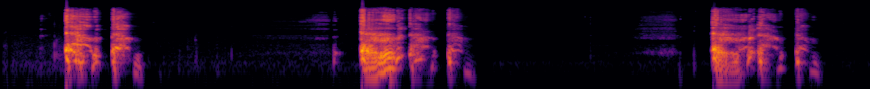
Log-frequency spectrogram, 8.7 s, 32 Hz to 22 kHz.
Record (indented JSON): {
  "three_cough_length": "8.7 s",
  "three_cough_amplitude": 32767,
  "three_cough_signal_mean_std_ratio": 0.3,
  "survey_phase": "beta (2021-08-13 to 2022-03-07)",
  "age": "45-64",
  "gender": "Male",
  "wearing_mask": "No",
  "symptom_cough_any": true,
  "symptom_runny_or_blocked_nose": true,
  "symptom_shortness_of_breath": true,
  "symptom_sore_throat": true,
  "symptom_fatigue": true,
  "symptom_fever_high_temperature": true,
  "symptom_headache": true,
  "symptom_change_to_sense_of_smell_or_taste": true,
  "symptom_loss_of_taste": true,
  "symptom_other": true,
  "symptom_onset": "4 days",
  "smoker_status": "Never smoked",
  "respiratory_condition_asthma": false,
  "respiratory_condition_other": false,
  "recruitment_source": "Test and Trace",
  "submission_delay": "3 days",
  "covid_test_result": "Positive",
  "covid_test_method": "RT-qPCR",
  "covid_ct_value": 16.5,
  "covid_ct_gene": "ORF1ab gene",
  "covid_ct_mean": 16.9,
  "covid_viral_load": "2900000 copies/ml",
  "covid_viral_load_category": "High viral load (>1M copies/ml)"
}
